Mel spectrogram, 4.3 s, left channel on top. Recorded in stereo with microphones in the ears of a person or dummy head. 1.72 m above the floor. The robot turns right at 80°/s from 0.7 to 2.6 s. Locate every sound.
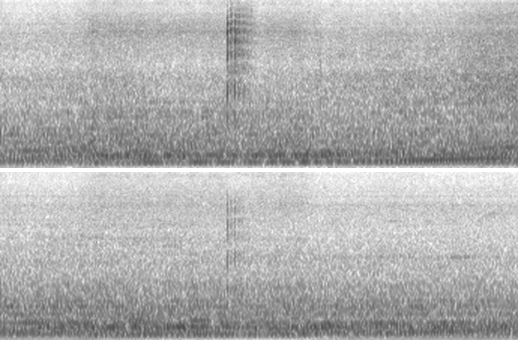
1.9 s a dropped coin: 65° left (ahead or behind); by 2.2 s 80° left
